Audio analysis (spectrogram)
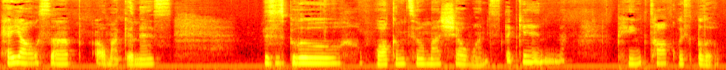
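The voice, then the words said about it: Raspy voice. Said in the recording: “excuse my voice, okay? I know it's a little raspy”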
